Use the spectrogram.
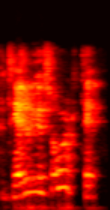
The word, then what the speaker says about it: pterosaur: Pterosaur? I suppose the P is silent.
